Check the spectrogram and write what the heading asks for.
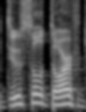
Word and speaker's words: Düsseldorf: So first of all, you pronounce Düsseldorf uh, much better than Rob after probably like 30 tries.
